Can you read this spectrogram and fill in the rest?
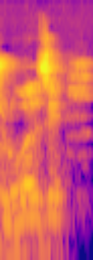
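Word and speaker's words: Lohse: Lembrando sempre que o meu canal no YouTube é o Lose, tá? Lose se escreve L-O-H-S-E, se escreve com Z.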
